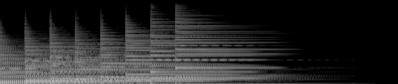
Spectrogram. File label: G Minor 13th G down; Gm13 arpeggiated; JGuitar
